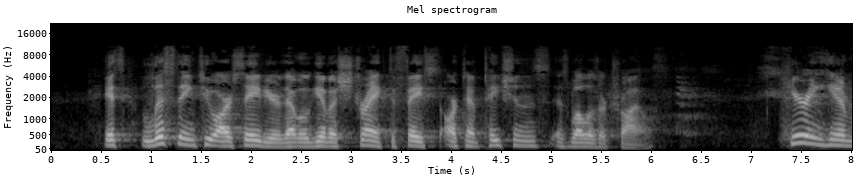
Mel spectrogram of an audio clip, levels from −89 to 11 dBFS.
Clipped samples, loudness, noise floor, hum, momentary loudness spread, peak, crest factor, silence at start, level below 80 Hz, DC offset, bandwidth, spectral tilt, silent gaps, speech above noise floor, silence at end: under 0.1%; -25 LUFS; -66 dBFS; none; 11 LU; -8 dBFS; 18 dB; 0.55 s; -76 dBFS; under 0.1%; 11 kHz; -5 dB/octave; none; 41 dB; 0 s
